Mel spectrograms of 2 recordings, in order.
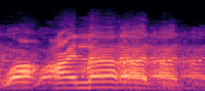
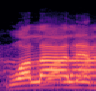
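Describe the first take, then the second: First: The words stay apart as wa ala ali. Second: The words merge into wala ale. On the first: It means and upon the family. The speaker calls it right. "শব্দটা হলো কি? ওয়া আলা আলী" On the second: It gives a negative meaning. The speaker calls it wrong. "ওয়ালা আলে বলে কোনো শব্দ নেই"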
